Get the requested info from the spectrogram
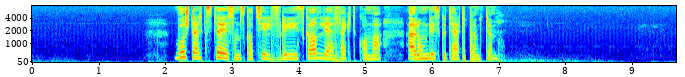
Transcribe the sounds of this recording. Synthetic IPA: ʋʊʃʈæɾkst̪œʏsɔmskɑt̪ʰɪlfɔɾoːjiːskɑːd̪l̩ɪɛfɛkt̪kʰɔmɑ | æːɾʊmd̪ɪskʉt̪ʰeːʈpʰʉŋt̪ʉm

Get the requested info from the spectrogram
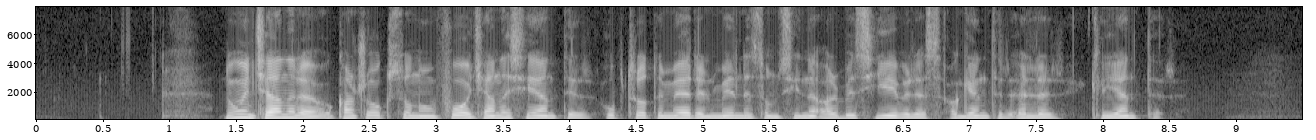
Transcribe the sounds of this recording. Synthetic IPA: nuːənc͡çʰjæːnəɾəoːkʰɑnʃəɔɡsɔnuːənfoːc͡çæːnək̪ɪɛnt̪əɾʊpt̪ʰɾɔt̪əmeːɾɛlmɪnləsɔmsiːnəɑɾbeɪsjiːʋəɾəsɑɡɛnt̪ʰəɾɛləɾ | kʰlɪɛnt̪ʰəɾ

